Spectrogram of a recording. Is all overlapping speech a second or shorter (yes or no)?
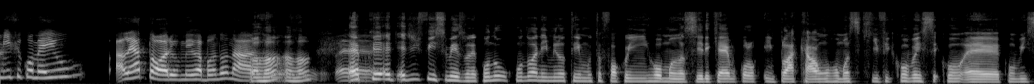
no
